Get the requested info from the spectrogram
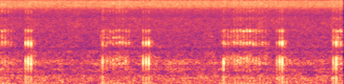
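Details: Choux, an elderly male Persian Chinchilla cat of about sixteen, purring at home; a continuous low rumble broken by brief brighter pulses recurring roughly every half second to second.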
